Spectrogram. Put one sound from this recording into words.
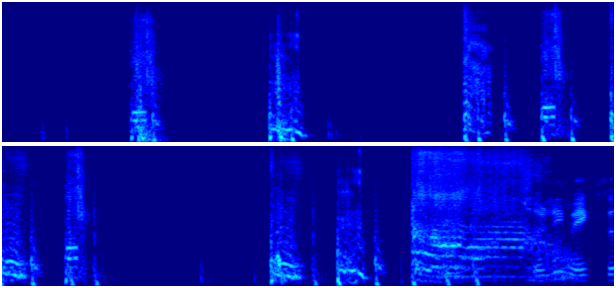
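A sword swishes and strikes a creature.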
